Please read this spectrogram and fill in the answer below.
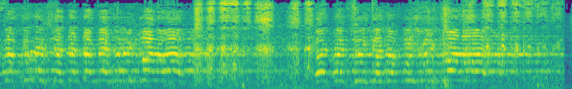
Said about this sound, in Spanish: Lo que estamos escuchando son los gritos de apoyo a Nicolás Sarkozy mientras se dirigía a ingresar en la prisión de la Santé.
